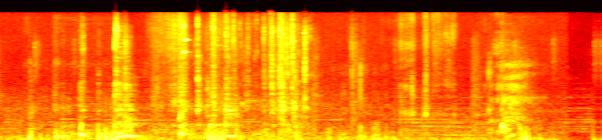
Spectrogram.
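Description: Metal clanks, knocks and scrapes, many in quick succession, as a stock Mazda Miata intake manifold is worked loose and pulled off the engine.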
